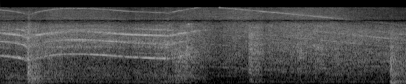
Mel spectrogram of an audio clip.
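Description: Electric hand drill running at speed, drilling down through the aluminium tube trailer frame. The whine dips sharply in pitch just after the start as the bit bites, holds, then about halfway through the trigger is released and the motor winds down in a long falling whine.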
